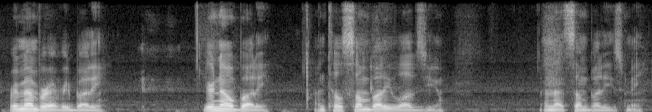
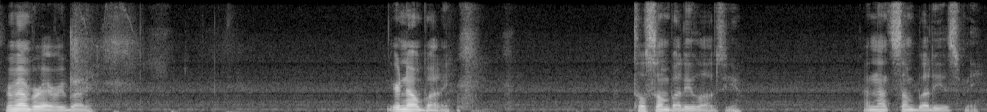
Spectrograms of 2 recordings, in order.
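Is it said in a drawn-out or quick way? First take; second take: quick; drawn-out. First: It is said quickly, getting to the point. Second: It is said slowly and drawn out.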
